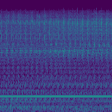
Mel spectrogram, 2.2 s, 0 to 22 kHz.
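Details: Peugeot 206 three-cylinder fuel injectors on a test bench simulating engine running at about 1,000 rpm, pressure nearly good: fast, even ticking pulses over a steady tone at a constant rate, all injectors spraying cleanly; normal injector operation.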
